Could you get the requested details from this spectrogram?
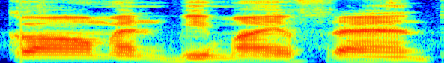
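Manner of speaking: drawn-out storybook read; lightly voiced duck, very slow; slow reading aloud. Shown as a demonstration. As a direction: read the duck's line slowly and clearly. Teacher reads duck's line in story.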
